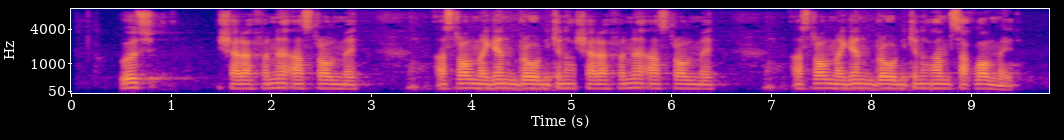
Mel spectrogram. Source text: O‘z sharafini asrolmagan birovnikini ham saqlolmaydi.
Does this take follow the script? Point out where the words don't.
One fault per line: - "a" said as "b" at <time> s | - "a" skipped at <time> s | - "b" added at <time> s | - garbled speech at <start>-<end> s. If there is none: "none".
- "sharafini asrolmagan birovnikini" added at 5.1 s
